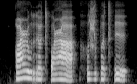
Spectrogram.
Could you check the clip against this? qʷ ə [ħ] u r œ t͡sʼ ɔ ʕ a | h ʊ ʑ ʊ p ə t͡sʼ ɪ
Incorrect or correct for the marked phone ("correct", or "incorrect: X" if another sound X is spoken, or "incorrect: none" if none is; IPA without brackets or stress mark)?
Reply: incorrect: ʕ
